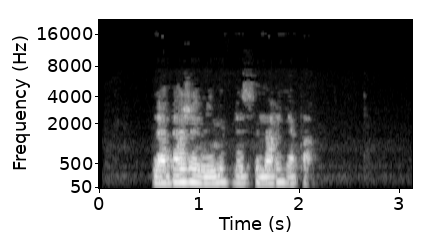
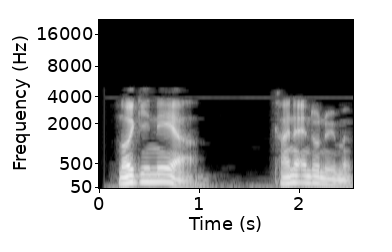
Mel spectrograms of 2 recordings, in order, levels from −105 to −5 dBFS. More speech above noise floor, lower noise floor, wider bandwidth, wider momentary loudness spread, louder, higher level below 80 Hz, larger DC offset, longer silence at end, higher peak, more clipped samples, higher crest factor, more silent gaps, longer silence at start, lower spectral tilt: first, 59 dB vs 35 dB; first, -77 dBFS vs -54 dBFS; first, 5.6 kHz vs 5 kHz; about the same, 12 LU vs 10 LU; about the same, -19 LUFS vs -19 LUFS; second, -66 dBFS vs -42 dBFS; neither; first, 1 s vs 0 s; second, -4 dBFS vs 0 dBFS; neither; about the same, 18 dB vs 20 dB; neither; first, 0.55 s vs 0.2 s; about the same, -11 dB/octave vs -11.5 dB/octave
